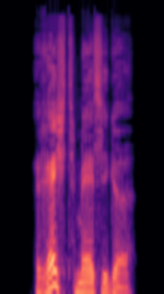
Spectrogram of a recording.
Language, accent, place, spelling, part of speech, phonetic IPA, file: German, Germany, Berlin, rechtmäßige, adjective, [ˈʁɛçtˌmɛːsɪɡə], De-rechtmäßige.ogg
- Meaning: inflection of rechtmäßig: 1. strong/mixed nominative/accusative feminine singular 2. strong nominative/accusative plural 3. weak nominative all-gender singular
